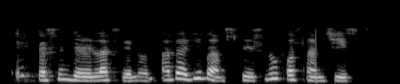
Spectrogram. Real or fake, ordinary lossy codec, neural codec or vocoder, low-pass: fake; none; vocoder, 44.1 kHz, 128 mel bands every 256 samples, BigVGAN v2; 5.4 kHz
